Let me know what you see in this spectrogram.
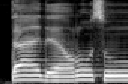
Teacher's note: huruf da berharakat sukun maka kita pantulkan atau kita qalqalahkan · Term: qalqalahkannya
